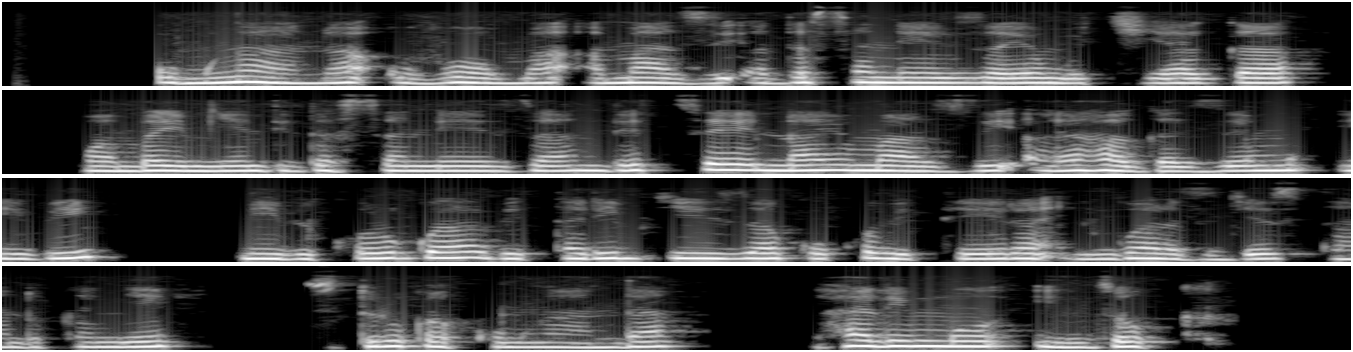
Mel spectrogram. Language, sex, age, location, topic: Kinyarwanda, female, 18-24, Kigali, health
